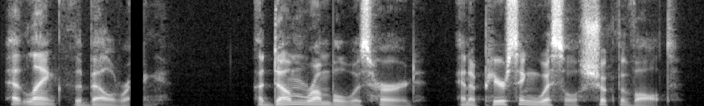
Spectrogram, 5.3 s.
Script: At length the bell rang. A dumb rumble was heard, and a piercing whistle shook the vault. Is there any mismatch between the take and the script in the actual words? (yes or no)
no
